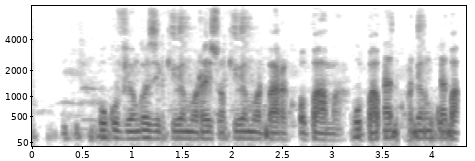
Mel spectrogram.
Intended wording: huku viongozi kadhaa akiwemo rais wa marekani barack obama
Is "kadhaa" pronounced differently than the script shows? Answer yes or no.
yes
